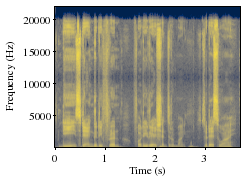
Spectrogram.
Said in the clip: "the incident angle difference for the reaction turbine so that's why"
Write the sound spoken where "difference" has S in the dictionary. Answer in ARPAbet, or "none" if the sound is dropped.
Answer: none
